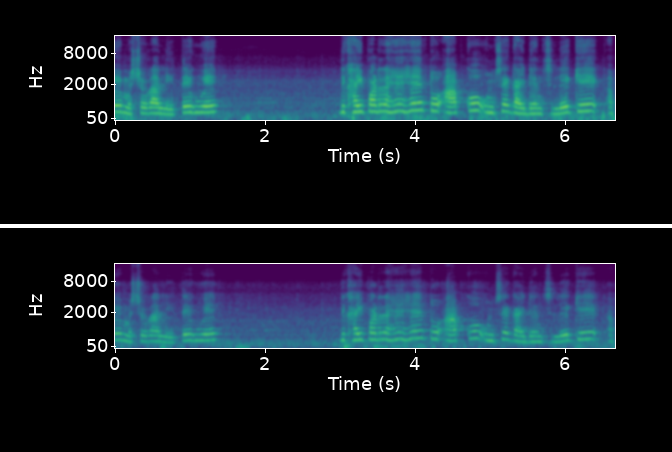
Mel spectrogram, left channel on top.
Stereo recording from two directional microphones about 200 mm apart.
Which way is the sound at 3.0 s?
30° left (ahead or behind).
